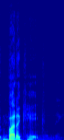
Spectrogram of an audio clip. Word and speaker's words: Butta Cake: Mata is the founder, owner, and driving force behind Butta Cake, spelled like but a cake.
